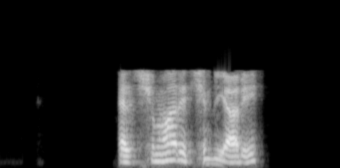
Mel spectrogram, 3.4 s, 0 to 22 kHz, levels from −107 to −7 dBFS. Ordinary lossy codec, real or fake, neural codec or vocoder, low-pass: AAC, 16 kbps; fake; codec, 16 kHz, 1 kbps, FunCodec, trained on LibriTTS, 50 frames a second; 7.2 kHz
